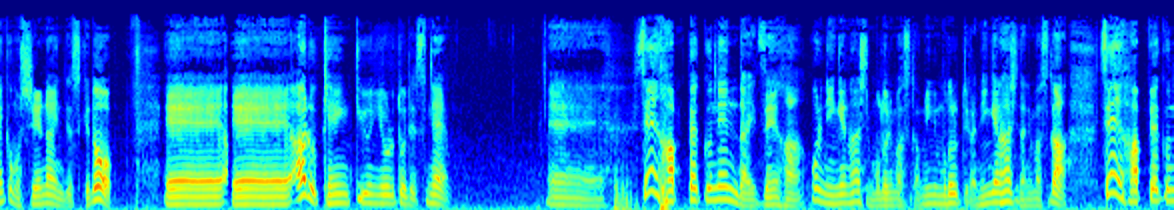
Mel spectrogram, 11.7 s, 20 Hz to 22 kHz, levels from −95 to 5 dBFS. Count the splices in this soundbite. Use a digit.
1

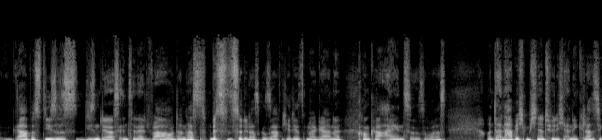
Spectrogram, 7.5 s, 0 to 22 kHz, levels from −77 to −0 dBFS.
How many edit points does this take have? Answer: 4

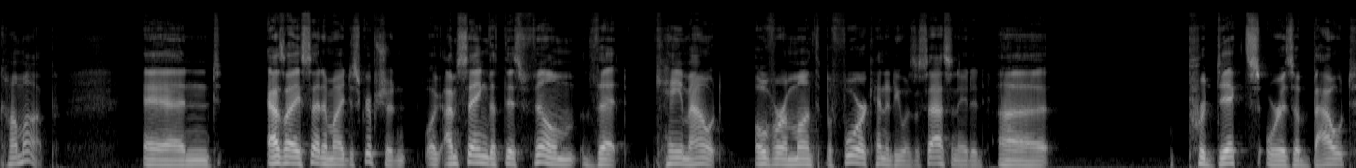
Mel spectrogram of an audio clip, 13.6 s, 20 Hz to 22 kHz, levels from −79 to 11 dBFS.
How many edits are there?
2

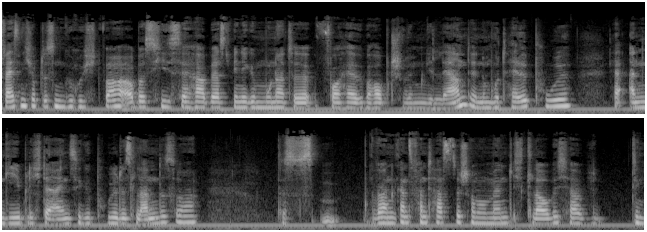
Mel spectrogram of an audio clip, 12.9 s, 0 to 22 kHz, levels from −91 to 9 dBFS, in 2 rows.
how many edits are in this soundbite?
2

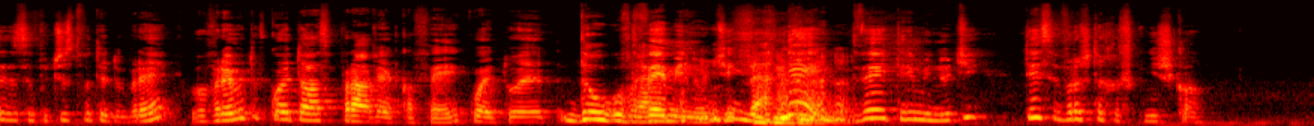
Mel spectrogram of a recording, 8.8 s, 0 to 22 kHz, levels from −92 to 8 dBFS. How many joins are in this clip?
1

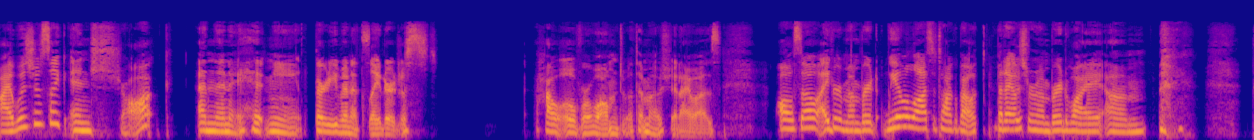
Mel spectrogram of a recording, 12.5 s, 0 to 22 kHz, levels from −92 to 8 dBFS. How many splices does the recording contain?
4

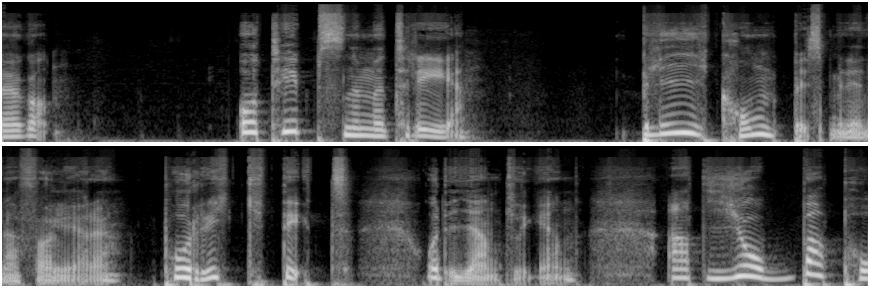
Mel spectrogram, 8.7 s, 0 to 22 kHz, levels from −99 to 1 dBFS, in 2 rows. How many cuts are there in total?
1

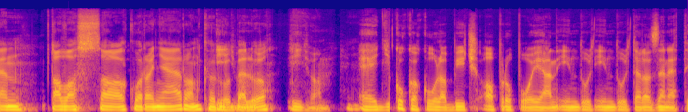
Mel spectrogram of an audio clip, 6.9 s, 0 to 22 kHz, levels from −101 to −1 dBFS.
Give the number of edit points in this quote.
2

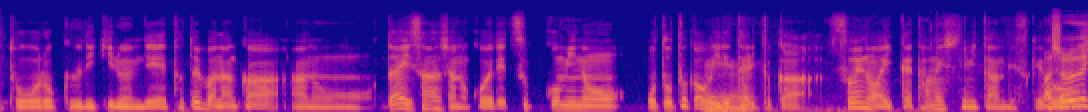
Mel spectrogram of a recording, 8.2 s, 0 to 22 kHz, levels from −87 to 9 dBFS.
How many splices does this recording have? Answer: 1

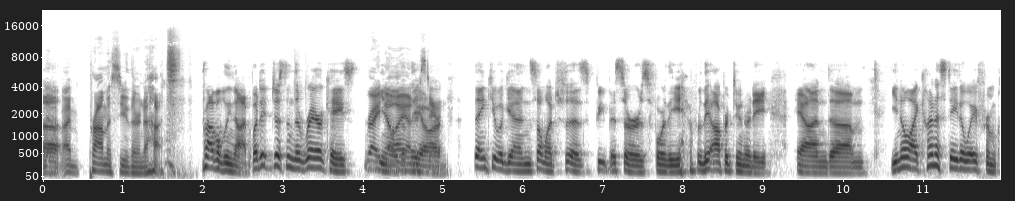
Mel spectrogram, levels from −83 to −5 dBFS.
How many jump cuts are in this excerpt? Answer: 0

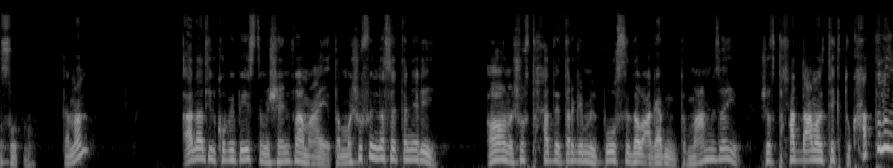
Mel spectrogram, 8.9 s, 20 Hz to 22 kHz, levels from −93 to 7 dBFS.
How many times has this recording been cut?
3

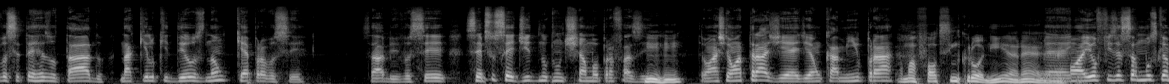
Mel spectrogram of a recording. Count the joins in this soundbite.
8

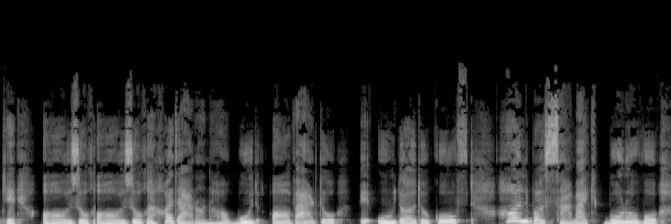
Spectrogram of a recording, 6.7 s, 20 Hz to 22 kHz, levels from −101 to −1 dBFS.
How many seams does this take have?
1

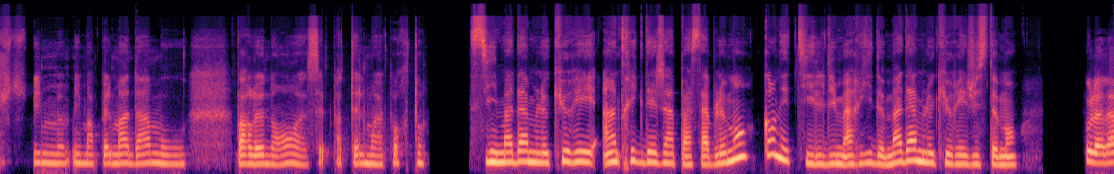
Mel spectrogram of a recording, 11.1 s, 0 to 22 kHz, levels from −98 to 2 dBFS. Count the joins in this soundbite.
0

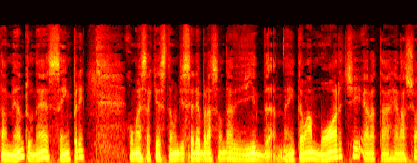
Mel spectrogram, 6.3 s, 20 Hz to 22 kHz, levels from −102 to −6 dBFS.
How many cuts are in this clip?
1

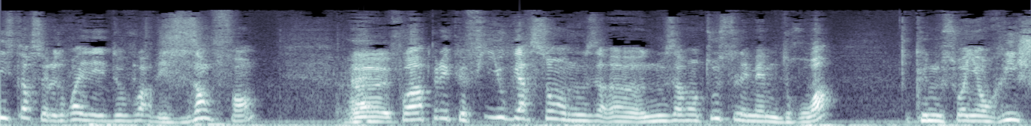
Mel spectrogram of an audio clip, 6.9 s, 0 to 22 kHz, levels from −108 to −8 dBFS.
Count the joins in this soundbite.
0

